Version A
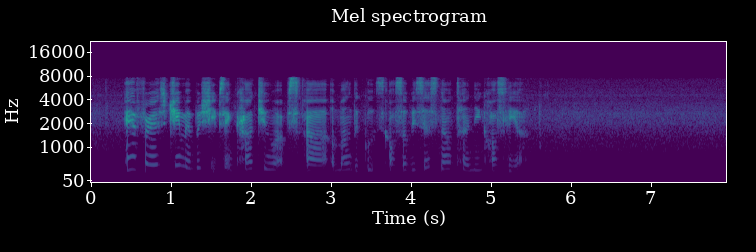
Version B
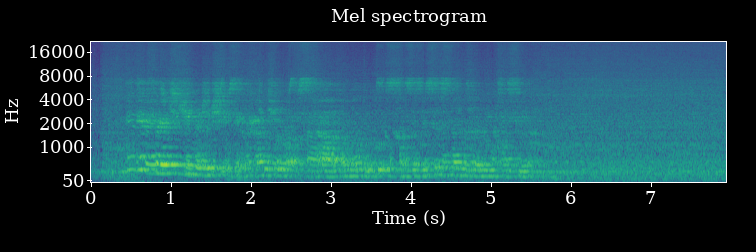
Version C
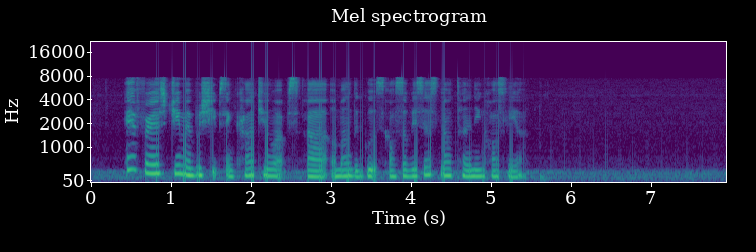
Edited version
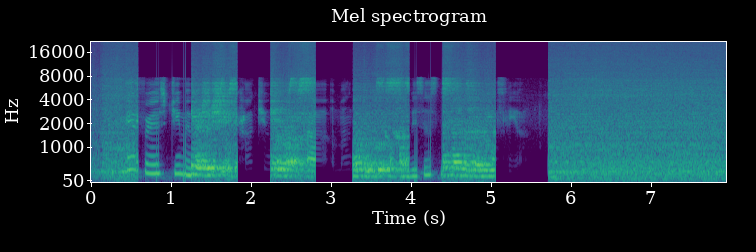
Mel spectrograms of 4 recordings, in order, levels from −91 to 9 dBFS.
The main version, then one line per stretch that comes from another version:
B
0:00.58–0:01.25: punch in from C
0:01.82–0:02.24: punch in from A
0:02.80–0:03.27: punch in from A
0:03.97–0:04.39: punch in from C
0:05.05–0:05.71: punch in from A

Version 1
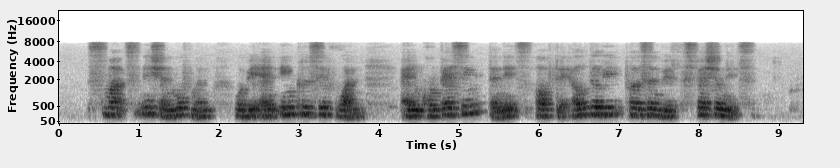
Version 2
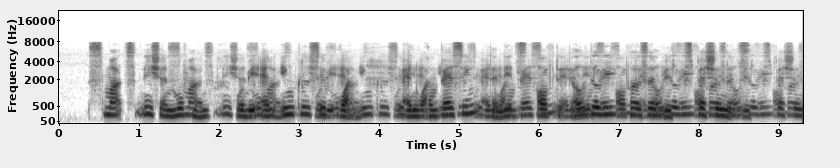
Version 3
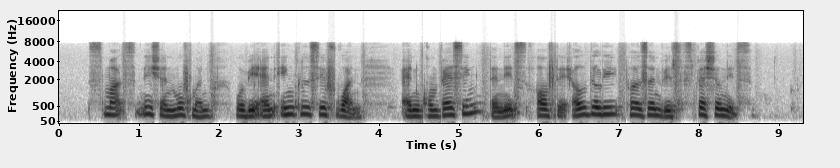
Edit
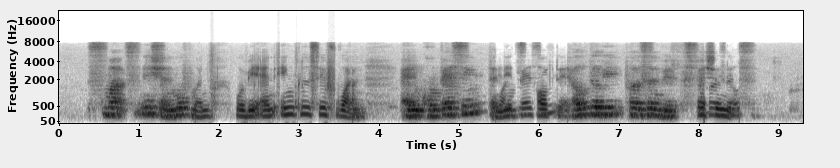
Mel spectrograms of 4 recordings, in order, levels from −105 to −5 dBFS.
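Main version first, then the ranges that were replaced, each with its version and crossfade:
1
0:01.71–0:03.67: punch in from 3
0:05.46–0:06.36: punch in from 2
0:08.07–0:08.51: punch in from 2

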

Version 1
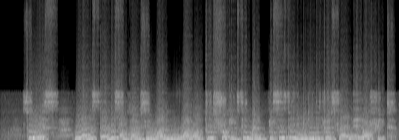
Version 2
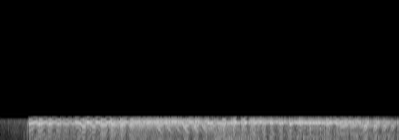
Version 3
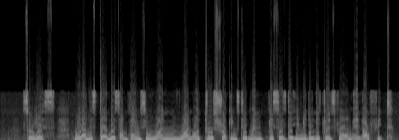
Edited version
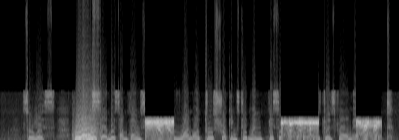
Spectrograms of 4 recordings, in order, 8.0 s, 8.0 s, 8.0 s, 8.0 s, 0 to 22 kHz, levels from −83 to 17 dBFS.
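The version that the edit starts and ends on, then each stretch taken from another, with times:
3
0:01.44–0:02.00: punch in from 1
0:02.89–0:03.47: punch in from 2
0:05.61–0:06.36: punch in from 2
0:07.11–0:07.62: punch in from 2

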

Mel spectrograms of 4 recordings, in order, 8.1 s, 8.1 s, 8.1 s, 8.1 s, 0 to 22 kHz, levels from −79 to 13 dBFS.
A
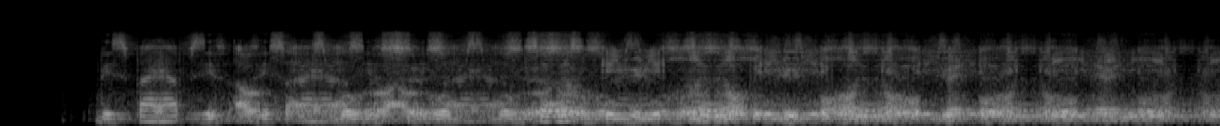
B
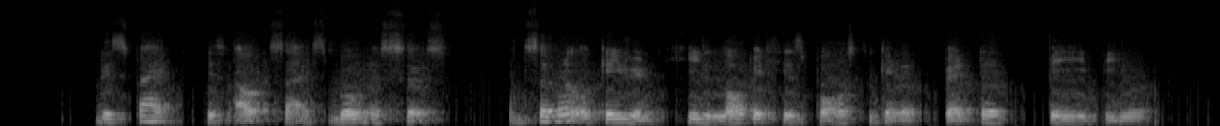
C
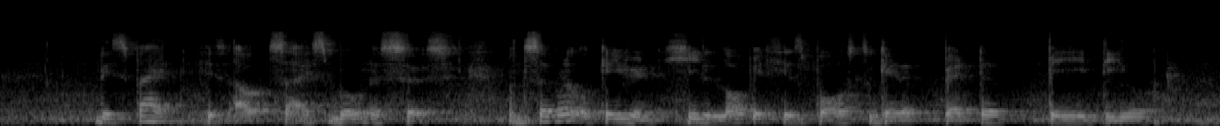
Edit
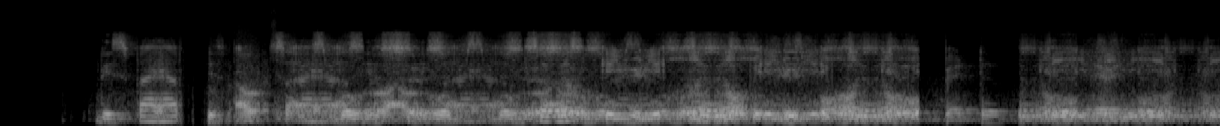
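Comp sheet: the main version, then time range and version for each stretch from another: A
0:01.21–0:01.84: punch in from B
0:06.12–0:06.79: punch in from C

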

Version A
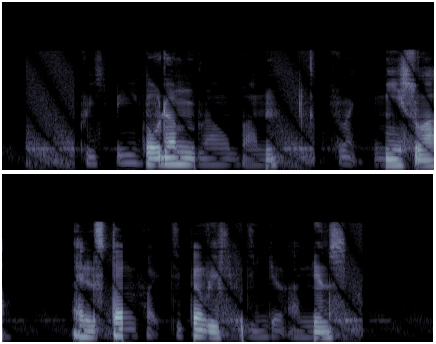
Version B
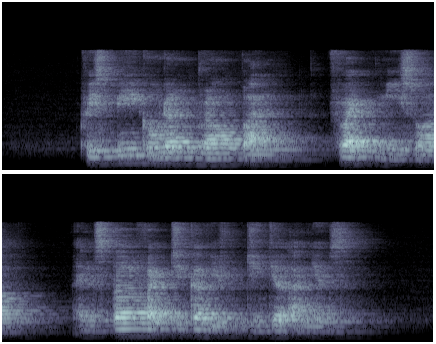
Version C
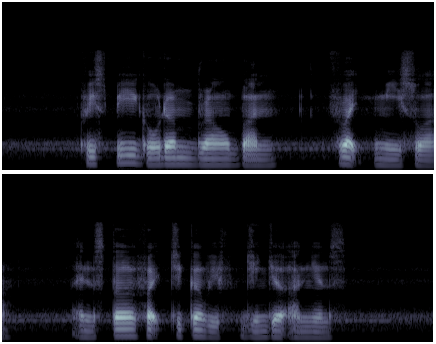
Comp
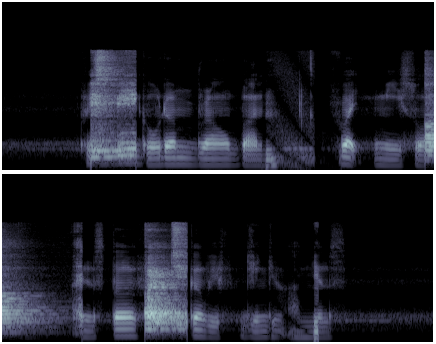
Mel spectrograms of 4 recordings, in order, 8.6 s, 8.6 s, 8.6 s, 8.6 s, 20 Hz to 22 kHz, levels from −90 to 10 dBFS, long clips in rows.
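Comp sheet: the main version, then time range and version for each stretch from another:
C
0:00.89–0:01.34: punch in from B
0:02.60–0:03.40: punch in from A
0:04.23–0:05.12: punch in from B
0:05.75–0:06.17: punch in from B
0:07.01–0:07.48: punch in from A

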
